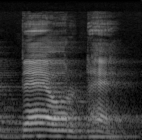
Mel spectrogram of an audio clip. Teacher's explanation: इसका उच्चारण जीभ ऊपर उठकर मूर्धा को छूकर तुरंत गिरती है। मूर्धा को छूकर तुरंत जब गिर जाती है तो वहां पर द्विगुण व्यंजन होता है।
